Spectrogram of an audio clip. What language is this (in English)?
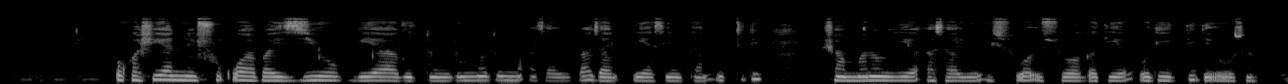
Wolaytta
